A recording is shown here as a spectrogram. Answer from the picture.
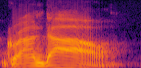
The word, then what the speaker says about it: Grandal: Grandal.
